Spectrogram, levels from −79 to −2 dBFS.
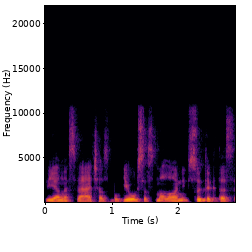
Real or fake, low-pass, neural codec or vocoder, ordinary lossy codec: fake; 10.8 kHz; vocoder, 44.1 kHz, 128 mel bands every 512 samples, BigVGAN v2; AAC, 64 kbps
